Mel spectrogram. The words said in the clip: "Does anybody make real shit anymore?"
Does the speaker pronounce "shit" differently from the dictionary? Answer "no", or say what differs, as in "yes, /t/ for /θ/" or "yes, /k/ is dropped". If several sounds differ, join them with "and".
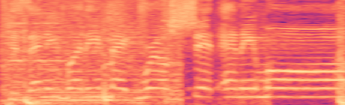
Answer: no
